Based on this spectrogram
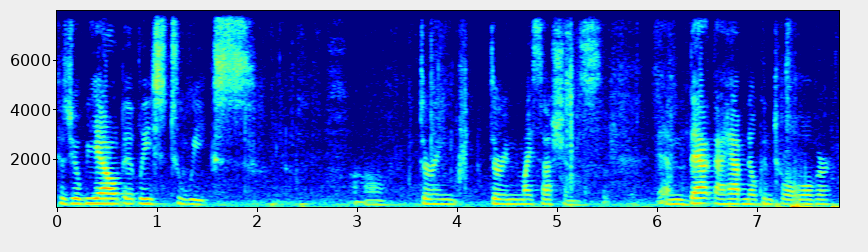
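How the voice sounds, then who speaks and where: A woman with an American accent speaks at a medium pitch and a fairly slow pace, with long, frequent pauses and noticeable background noise. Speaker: city assessor. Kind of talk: public meeting remarks. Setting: city commission meeting. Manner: halting.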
